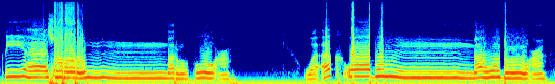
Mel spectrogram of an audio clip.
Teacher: Tanwin doma bertemu huruf mim, jadi suara nun atau tanwin domahnya hilang dan masuk kepada huruf mim, kemudian didengungkan, ditahan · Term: idgham ma'al gunnah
